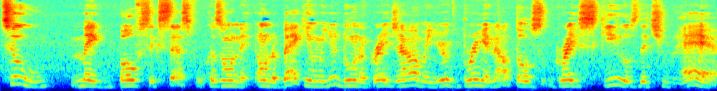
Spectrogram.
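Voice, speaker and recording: A woman speaks in an excited tone over noticeable background noise. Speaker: podcast host. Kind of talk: solo podcast monologue. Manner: loud, excited.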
